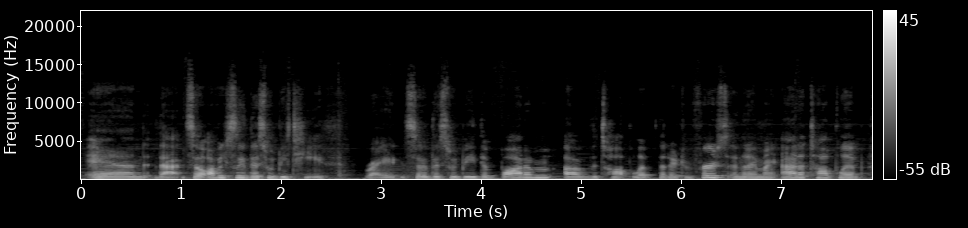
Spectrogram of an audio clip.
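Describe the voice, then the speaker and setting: A young woman, a bit hoarse after just waking up, talking casually through a drawing tutorial with lots of fillers. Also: lowish voice, steady tone, moderate pace, hardly any pauses, soft background music. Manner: rambling, filler-heavy, self-deprecating. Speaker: art channel host. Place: at a desk, filming her drawing from overhead.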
